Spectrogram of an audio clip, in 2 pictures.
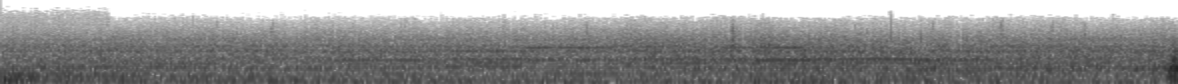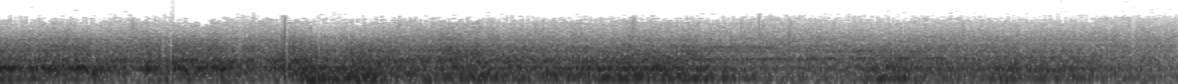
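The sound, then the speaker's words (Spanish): A violent thunderstorm: a steady, heavy roar of rain and deep rumbling that surges noticeably louder about halfway through and keeps churning to the end, with no voices. “Pero sus habitantes se entregaron al lujo y a la molicie y la ciudad fue castigada fue tragada por una violenta tempestad.”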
